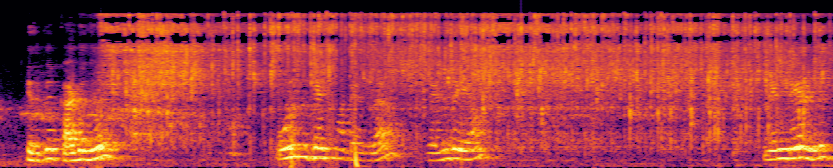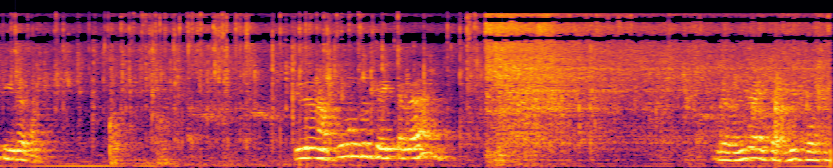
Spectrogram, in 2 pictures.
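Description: Hot oil sizzles in a pot.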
